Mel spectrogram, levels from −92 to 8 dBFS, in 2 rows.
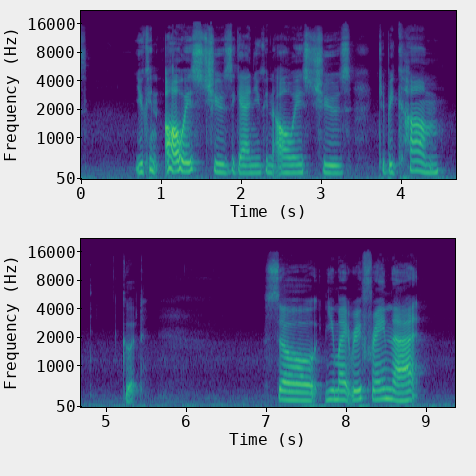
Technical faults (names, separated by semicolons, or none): none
